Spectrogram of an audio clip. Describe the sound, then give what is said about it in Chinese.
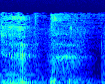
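On a prank phone call, a person fakes snoring as a sound effect with a few rough, rattling, low snorts, loud and uneven in rhythm. “大姐，你回复一下，你不能光打呼噜 啊！”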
